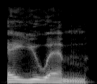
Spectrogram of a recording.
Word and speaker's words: Om: One of the most universally recognized sacred sounds is the Sanskrit syllable Om, pronounced AUM, a vibration that quantum physicists have discovered contains the same mathematical patterns found in everything from galaxies to seashells.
